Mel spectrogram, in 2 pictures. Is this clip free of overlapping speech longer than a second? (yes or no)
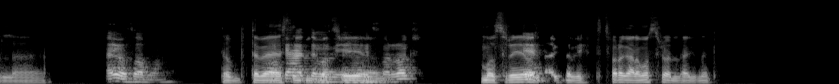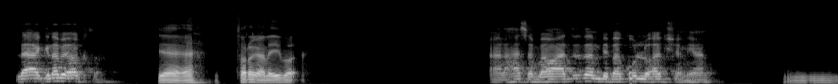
no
